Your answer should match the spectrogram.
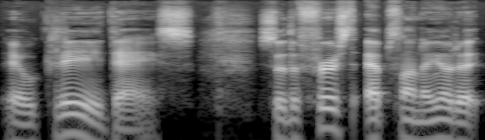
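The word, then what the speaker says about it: Εὐκλείδης: and how it's pronounced monogreek pronunciation afgridis but in the illusion pronunciation which represents that roman classical period roughly of 100 bc to 200 a.d but of course as a convention can work for the whole span of ancient greek by design it is but what is it and actually that arkhan's time and nucleus time how did he say his name almost certainly was something more like euclides so the first epsilon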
